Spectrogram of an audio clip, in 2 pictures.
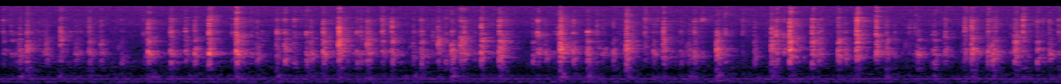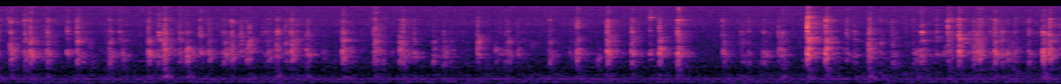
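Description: Fingertips type steadily on a compact white mechanical keyboard with plastic keycaps, producing a fast, irregular run of crisp, bright clicks and clacks that stop short with almost no ring. A faint steady low hum sits underneath the typing throughout.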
